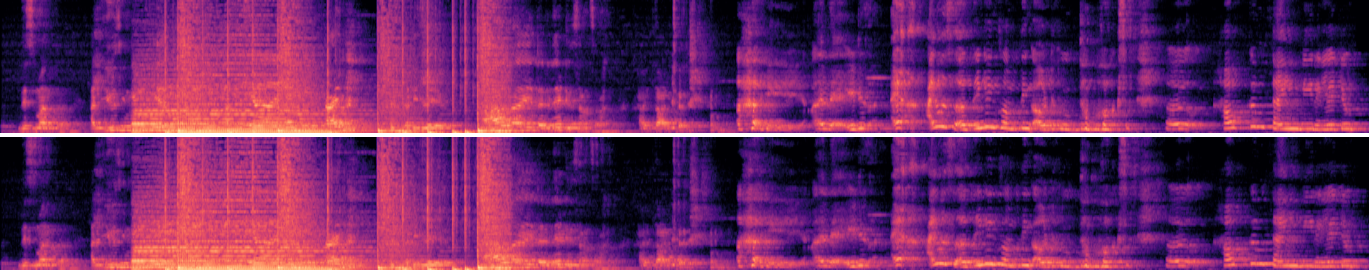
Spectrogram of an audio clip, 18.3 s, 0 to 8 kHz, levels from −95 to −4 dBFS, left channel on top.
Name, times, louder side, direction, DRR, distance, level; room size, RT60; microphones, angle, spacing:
voice 1, 0.2-0.9 1.2-2.4 3.0-4.8 5.4-6.0 6.4-8.2 8.5-9.6, left 1 dB, 35° left, 5 dB, 7.0 m, -28 dB
sound 1, 1.7-6.8, right 1 dB, 15° right, 2.4 m, -18 dB
voice 2, 2.8-4.7 5.2-5.3 5.6-5.9 8.9-9.3 9.8-18.1, left 1 dB, 65° left, 3 dB, 3.3 m, -30 dB
29.5 x 24.5 x 8.0 m, 0.84 s
head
